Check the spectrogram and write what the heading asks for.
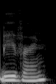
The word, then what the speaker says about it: Belvern: Upon arriving at Great Belvern, which must be pronounced Bevern, I took a trap,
